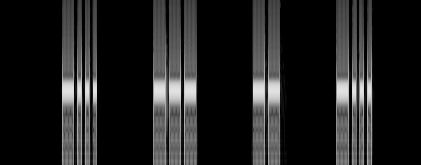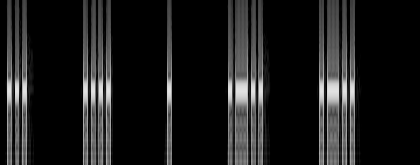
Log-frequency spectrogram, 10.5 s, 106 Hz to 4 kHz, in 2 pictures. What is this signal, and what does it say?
Morse code, heard as a keyed tone, about 25 wpm, spaced as for 10 wpm, 550 Hz. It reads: BOMBSHELL
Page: News Headlines in Morse Code at 10 WPM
